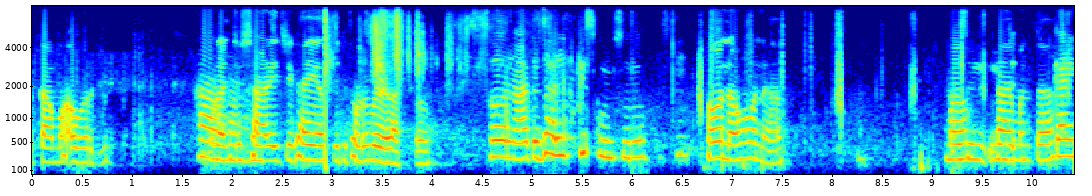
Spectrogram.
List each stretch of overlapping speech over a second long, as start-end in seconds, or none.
none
